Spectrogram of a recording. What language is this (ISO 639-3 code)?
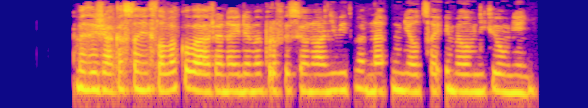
ces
